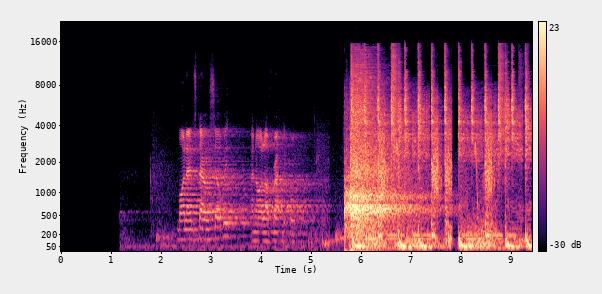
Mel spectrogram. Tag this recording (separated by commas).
playing squash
